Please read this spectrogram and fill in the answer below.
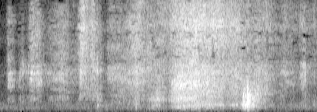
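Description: A page of a hardcover picture book being turned: the paper slides and rustles, growing louder about a second in and peaking just before the end.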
